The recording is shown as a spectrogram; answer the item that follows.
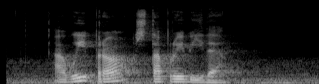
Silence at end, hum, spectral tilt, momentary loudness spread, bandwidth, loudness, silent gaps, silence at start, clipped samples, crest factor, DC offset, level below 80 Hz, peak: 0 s; none; -6 dB/octave; 20 LU; 14.5 kHz; -22 LUFS; none; 0.05 s; under 0.1%; 18 dB; under 0.1%; -42 dBFS; -6 dBFS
